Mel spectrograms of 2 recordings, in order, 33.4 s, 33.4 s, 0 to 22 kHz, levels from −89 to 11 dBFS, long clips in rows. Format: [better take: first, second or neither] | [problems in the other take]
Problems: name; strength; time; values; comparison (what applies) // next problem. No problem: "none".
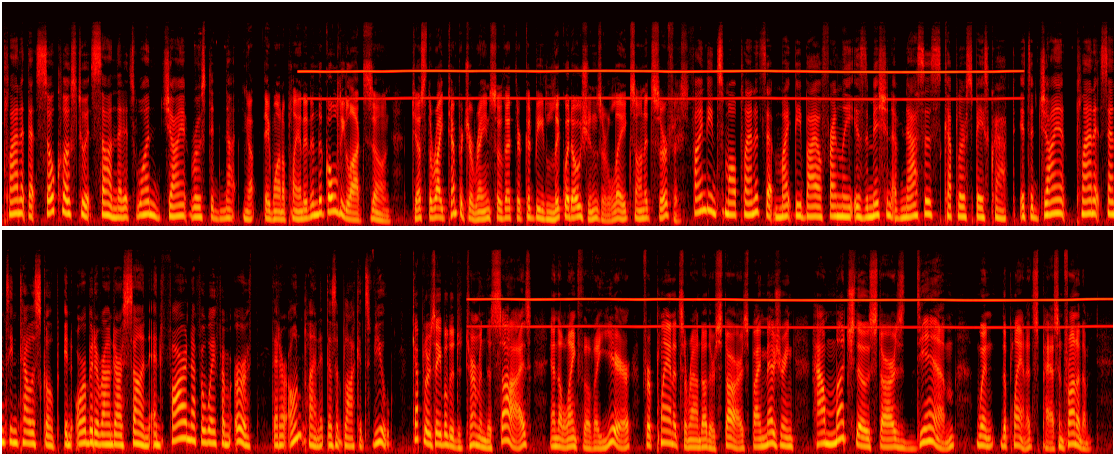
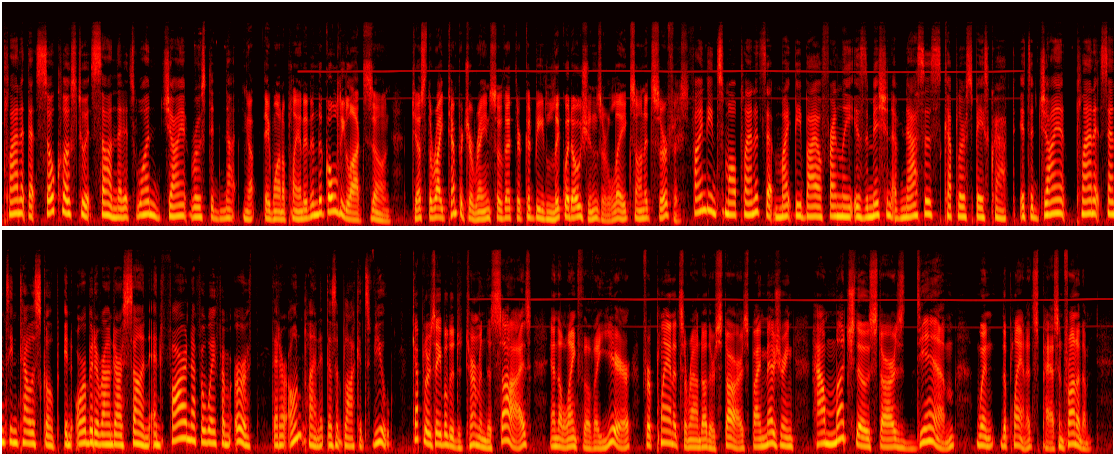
second | high-pitched whine; loud; from 4.5 to 15 s and from 24 s on; 6 kHz, 6 dB below the speech; faint in the second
